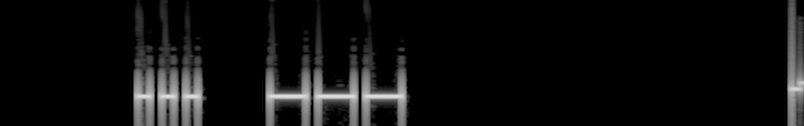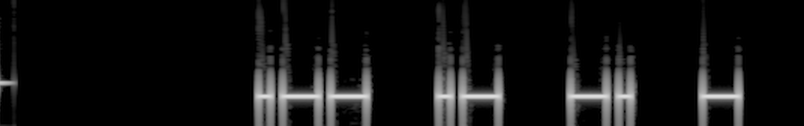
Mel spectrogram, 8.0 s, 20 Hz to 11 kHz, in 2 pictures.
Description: Morse code, heard as a keyed tone, about 20 wpm, spaced as for 14 wpm, 700 Hz. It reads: SO WANT
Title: 230 Lesson 37f - Letter x - Words 20wpm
